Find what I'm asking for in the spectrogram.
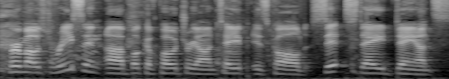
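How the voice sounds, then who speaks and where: An ordinary speaking voice with lively intonation at a fairly slow pace. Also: woman. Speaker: live show host. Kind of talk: casual comedic banter. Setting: stage with audience at a comedy festival.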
